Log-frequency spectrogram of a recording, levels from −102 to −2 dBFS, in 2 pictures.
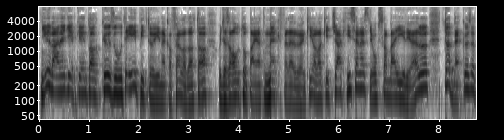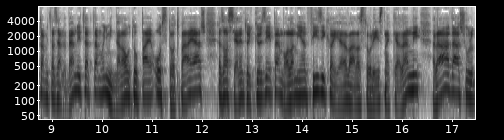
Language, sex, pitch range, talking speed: Hungarian, male, 95-135 Hz, 135 wpm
